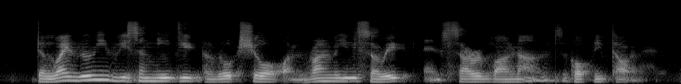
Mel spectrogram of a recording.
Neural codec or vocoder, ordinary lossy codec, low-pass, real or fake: codec, 16 kHz, 0.5 kbps, FreqCodec, larger model; none; none; fake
